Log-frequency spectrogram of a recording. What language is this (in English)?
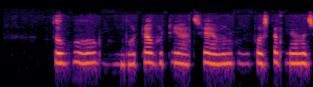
Bangla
